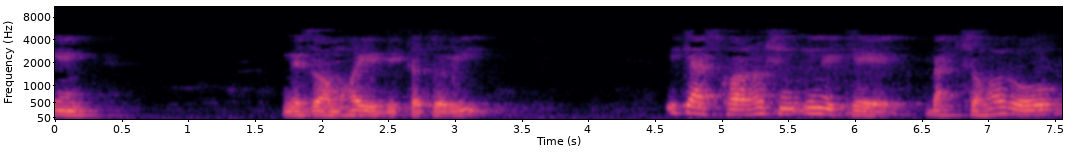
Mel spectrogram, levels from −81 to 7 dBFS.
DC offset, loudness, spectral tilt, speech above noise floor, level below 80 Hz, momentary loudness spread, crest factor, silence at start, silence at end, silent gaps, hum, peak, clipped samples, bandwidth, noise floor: under 0.1%; -25 LUFS; -11.5 dB/octave; 38 dB; -62 dBFS; 9 LU; 18 dB; 0 s; 0 s; none; none; -8 dBFS; under 0.1%; 5.8 kHz; -61 dBFS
